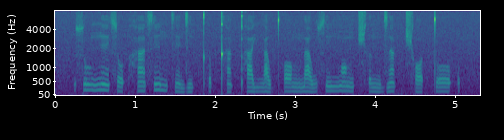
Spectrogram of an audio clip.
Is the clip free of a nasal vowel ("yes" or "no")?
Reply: no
